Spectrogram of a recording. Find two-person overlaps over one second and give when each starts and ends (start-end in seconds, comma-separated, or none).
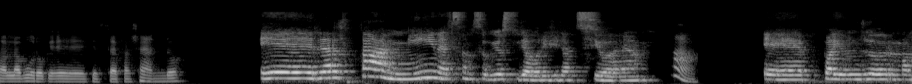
none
